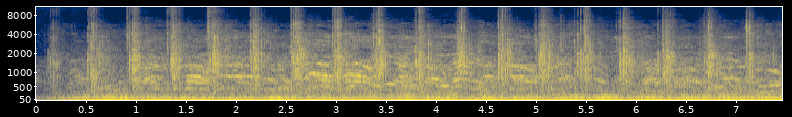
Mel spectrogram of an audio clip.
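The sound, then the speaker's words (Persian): A large crowd at a protest gathering in Behbahan, Iran, against the confirmation of a death sentence, chants the slogan "Reza Shah, rest in peace" in unison, voices rising and falling in a steady, regular rhythm of loud repeated bursts over a constant low rumble of the gathering. “رضا شاه روحت شاد از دیگر شعارهایی بود که در فیلم های مربوط به بهبهان به گوش می رسد.”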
